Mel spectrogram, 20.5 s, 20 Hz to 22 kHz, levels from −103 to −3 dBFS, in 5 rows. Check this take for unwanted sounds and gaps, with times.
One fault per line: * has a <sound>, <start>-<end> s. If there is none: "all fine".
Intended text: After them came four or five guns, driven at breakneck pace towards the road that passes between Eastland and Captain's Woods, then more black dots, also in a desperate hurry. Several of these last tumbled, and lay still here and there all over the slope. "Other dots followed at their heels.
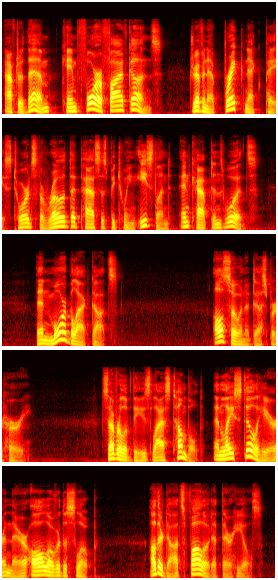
all fine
